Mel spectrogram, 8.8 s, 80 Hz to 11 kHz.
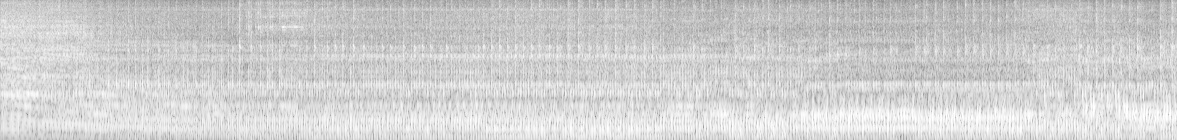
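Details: Homelite XL-12 two-stroke chainsaw, test run after installing a new condenser; a shop had blamed 90 psi low compression for not revving. It revs to a sharp, steady high-pitched scream and holds without stumbling, running healthy.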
